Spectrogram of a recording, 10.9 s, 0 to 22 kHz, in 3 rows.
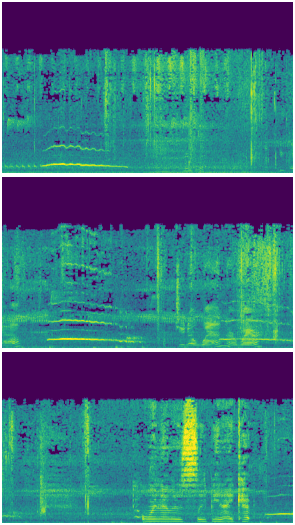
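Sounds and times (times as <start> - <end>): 
screech owl wavering whistled call: 0.0 - 2.2, 3.8 - 8.1, 10.5 - 10.8
speech: 5.9 - 7.1, 9.0 - 10.5.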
